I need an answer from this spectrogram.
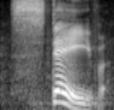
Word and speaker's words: stave: long a sound remember the long a sound is the name a stay stay just like s-t-a-y stave stave and then we just add the v sound stave so let's quickly go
